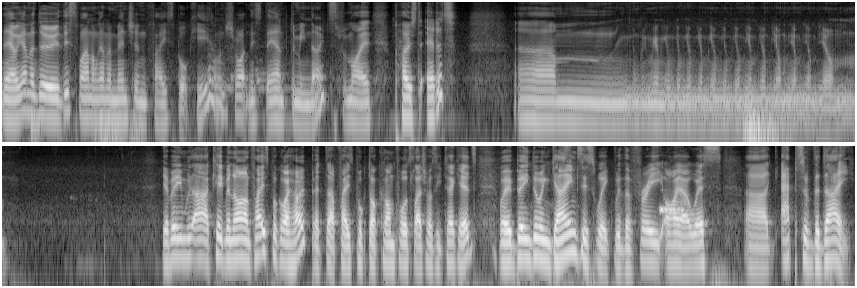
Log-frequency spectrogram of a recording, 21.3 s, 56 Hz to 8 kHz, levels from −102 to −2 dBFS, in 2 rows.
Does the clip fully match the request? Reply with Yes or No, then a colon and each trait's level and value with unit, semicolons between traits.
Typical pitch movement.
Yes: average, 3.2 semitones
